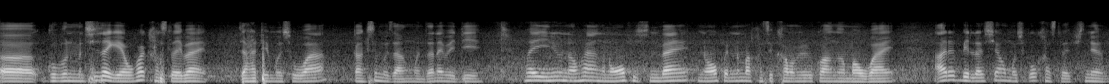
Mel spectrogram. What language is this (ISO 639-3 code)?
brx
